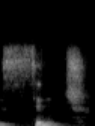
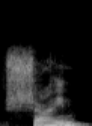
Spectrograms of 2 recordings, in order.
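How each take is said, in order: First: It is said with an 's' sound, ending in 'inch'. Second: It is said with a 'sh' sound, rhyming with 'line'. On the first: "Some people like to say cinch" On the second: "The way I prefer is to pronounce this as shine"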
